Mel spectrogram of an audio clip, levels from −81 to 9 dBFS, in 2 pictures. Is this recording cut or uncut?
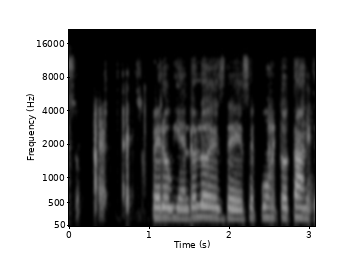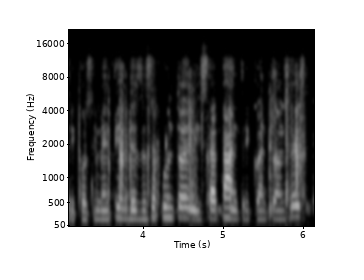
uncut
